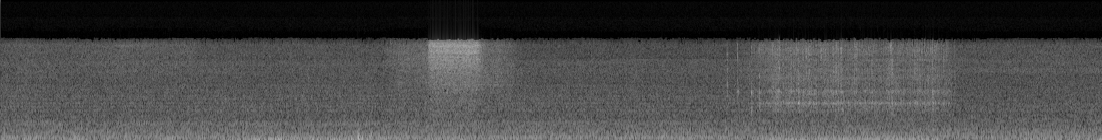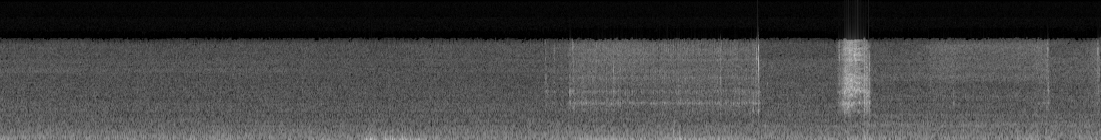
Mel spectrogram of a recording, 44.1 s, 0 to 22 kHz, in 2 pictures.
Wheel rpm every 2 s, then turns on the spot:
0, 0, 0, 0, 0, 0, 0, 10, 20, 10, 0, 0, 0, 0, 0, 0, 10, 20, 10, 10, 0, 0.
16-20 32-38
